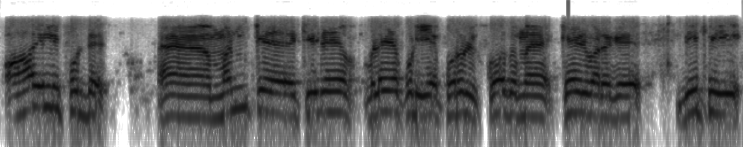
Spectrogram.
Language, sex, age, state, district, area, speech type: Tamil, male, 60+, Tamil Nadu, Viluppuram, rural, conversation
